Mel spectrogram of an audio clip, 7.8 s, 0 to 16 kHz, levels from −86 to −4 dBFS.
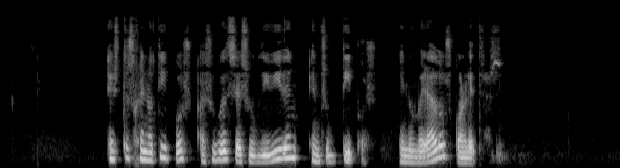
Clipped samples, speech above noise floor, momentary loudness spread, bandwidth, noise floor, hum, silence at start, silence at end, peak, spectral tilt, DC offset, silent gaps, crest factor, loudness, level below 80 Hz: under 0.1%; 52 dB; 10 LU; 11 kHz; -78 dBFS; none; 1.35 s; 1.5 s; -10 dBFS; -7 dB/octave; under 0.1%; none; 18 dB; -26 LUFS; -76 dBFS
